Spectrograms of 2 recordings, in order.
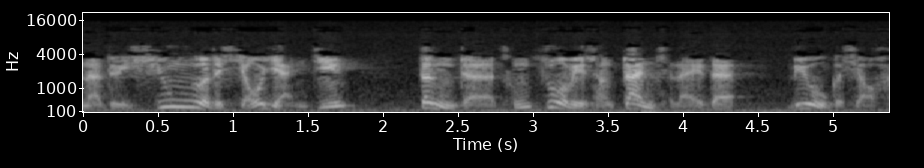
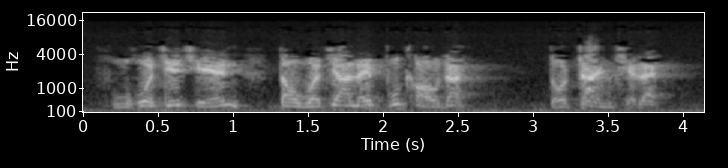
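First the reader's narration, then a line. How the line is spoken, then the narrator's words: Fierce loud roar. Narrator (Chinese): 虚弱而肥胖的神父，气势汹汹的，大声吼叫着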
